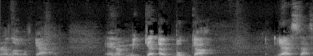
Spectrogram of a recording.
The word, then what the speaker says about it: Emeka Egbuka: And Emeka Egbuka.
